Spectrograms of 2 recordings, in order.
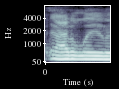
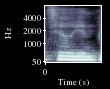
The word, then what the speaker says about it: Attilan: They call it Attilan. I call it Attilian because I learned to pronounce it by reading, not by hearing it.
